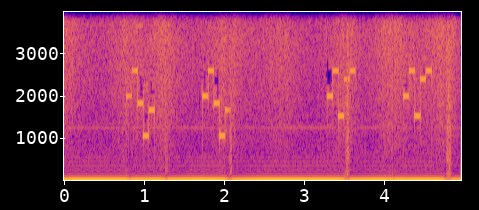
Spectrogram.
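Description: Five-tone selective call (ZVEI), heard as quick runs of five tones, tones of about 70 ms. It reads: 88716 88716 88500
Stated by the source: ZVEI five-tone selective call received on an SDR.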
